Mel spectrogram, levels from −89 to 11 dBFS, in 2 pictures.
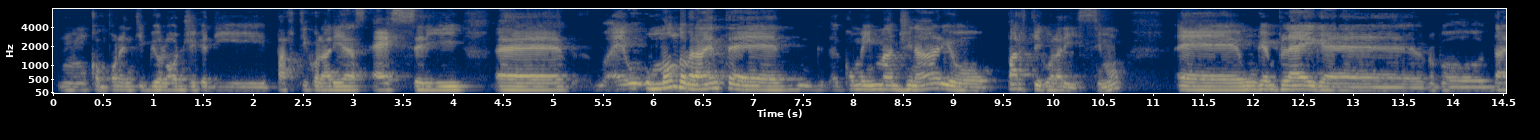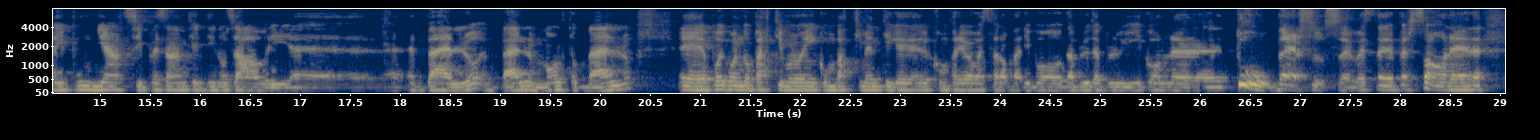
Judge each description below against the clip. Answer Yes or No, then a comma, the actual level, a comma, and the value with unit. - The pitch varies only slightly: Yes, narrow, 2.3 semitones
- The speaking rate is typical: No, slow, 105 wpm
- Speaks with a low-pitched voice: Yes, low, 125 Hz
